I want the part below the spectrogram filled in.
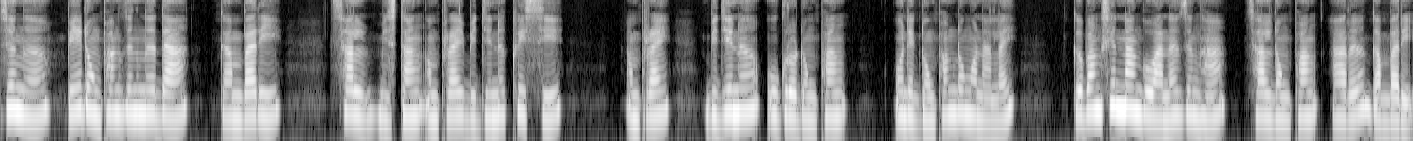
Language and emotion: Bodo, neutral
